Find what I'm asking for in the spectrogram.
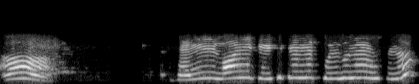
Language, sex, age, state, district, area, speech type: Assamese, female, 45-60, Assam, Tinsukia, urban, conversation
